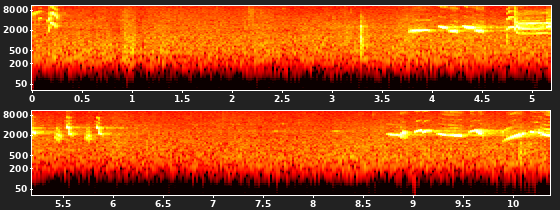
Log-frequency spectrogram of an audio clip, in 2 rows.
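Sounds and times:
soft background hiss: 0.0 - 10.3
Eurasian blackbird (Turdus merula) song of clear whistled notes: 3.7 - 6.1, 7.6 - 10.3.

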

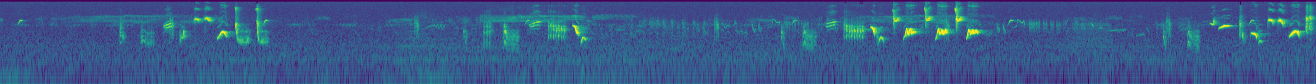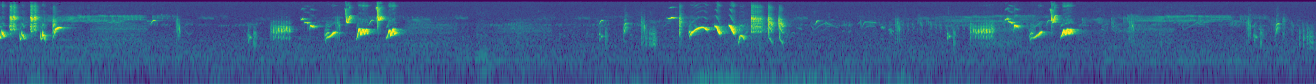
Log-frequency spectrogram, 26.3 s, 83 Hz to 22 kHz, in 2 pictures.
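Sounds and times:
faint background hiss: 0.0 - 26.3
common nightingale Luscinia megarhynchos singing: 1.0 - 2.8, 4.2 - 10.3, 11.2 - 14.0, 14.6 - 17.2, 19.0 - 26.3.

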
